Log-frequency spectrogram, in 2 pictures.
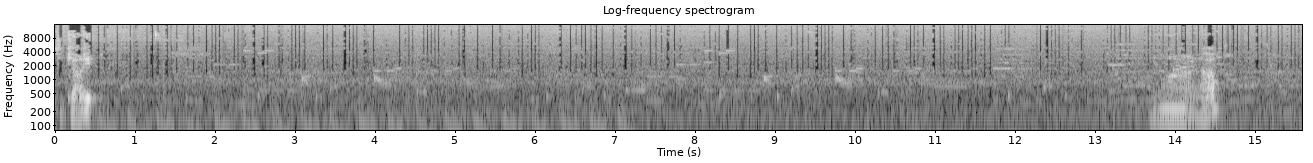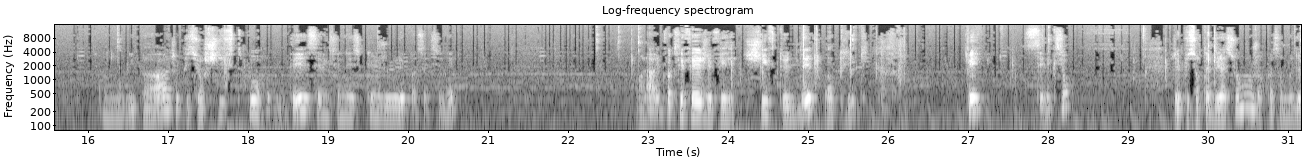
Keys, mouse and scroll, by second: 25.0 shift+d, 25.6-27.4 drag, 27.0 p, 28.8-31.1 middle drag, 30.0 Tab.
